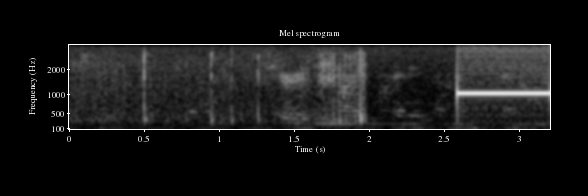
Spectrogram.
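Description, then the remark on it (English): A voice speaks briefly on the First Choice Builders answering machine, then a single loud, steady answering machine beep cuts in and holds a constant pitch until the end. “Sorry we can't take your call at this time, but if you leave your name and number after the beep, we'll call you back.”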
